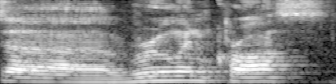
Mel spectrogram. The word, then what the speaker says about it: Ruinkrôs: It sounds like a German name. Ruinkrôs. No, Ruinkrôs. it's Ruinkrôs, but two different words but put together.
